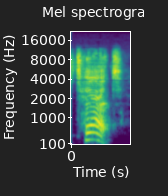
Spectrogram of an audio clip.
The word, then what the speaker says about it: Tet: Okay, the next letter is tet. It makes the sound of T, the letter T.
